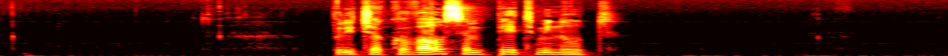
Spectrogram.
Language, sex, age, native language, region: Slovenian, male, 18-29, Slovenian, Drava region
